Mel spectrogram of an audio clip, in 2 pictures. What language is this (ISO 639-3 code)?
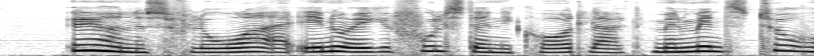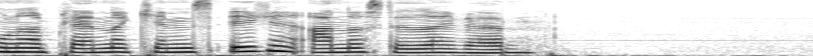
dan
